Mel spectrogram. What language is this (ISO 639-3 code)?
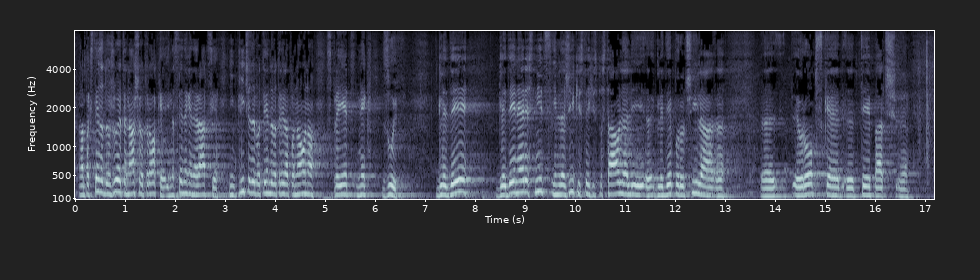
slv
